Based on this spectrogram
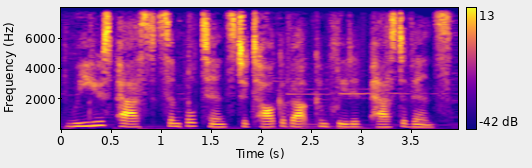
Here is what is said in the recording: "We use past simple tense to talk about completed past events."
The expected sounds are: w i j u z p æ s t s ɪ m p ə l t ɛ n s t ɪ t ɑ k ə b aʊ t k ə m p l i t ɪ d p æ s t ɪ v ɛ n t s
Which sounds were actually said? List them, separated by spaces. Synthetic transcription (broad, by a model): w i j u z p æ s t s ɪ m p l t ɛ n s t ɪ t ɑ k ə b aʊ t k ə m p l i t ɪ d p æ s t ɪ v ɛ n t s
